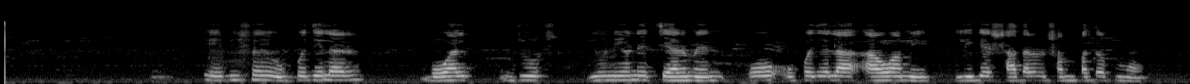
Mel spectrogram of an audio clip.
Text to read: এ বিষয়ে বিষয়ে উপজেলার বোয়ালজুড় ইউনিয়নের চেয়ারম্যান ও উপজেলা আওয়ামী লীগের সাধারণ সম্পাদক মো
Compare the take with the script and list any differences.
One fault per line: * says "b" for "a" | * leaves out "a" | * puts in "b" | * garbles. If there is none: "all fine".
* leaves out "বিষয়ে"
